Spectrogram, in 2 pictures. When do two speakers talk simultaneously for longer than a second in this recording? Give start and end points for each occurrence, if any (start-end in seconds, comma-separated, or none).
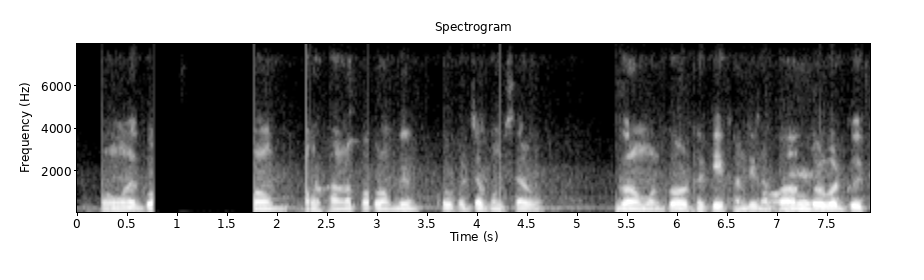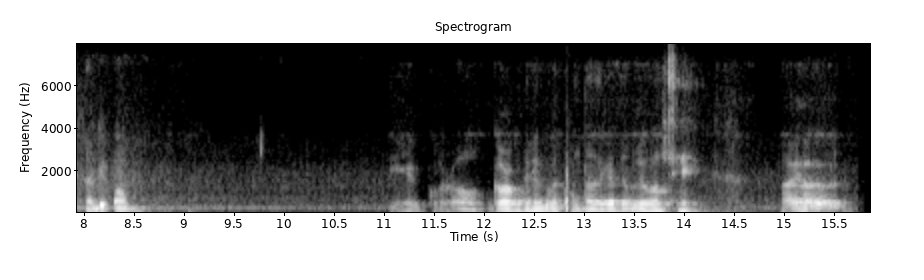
none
